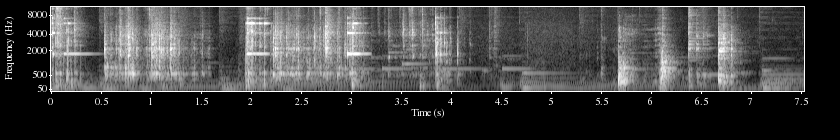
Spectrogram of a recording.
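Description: Ice cubes clatter and clink against a glass cocktail mixing glass being chilled for a Negroni, with bright irregular knocks in clusters, a quieter pause, then more rattling clinks close up.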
